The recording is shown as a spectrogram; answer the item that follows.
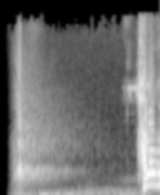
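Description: A whoosh sound effect that hits suddenly and fades away over about a second and a half, followed near the end by a man saying "hello".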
